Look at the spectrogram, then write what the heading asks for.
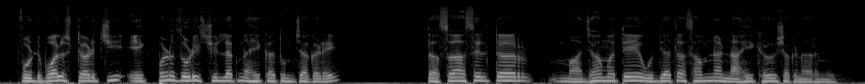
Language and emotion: Marathi, sad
